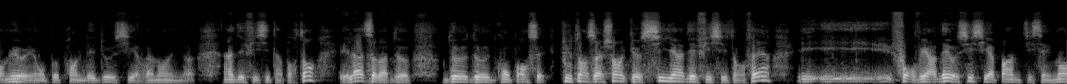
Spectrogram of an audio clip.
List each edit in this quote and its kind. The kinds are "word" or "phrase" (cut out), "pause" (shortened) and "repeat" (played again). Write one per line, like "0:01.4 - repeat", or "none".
0:03.9 - word
0:04.9 - word
0:05.5 - pause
